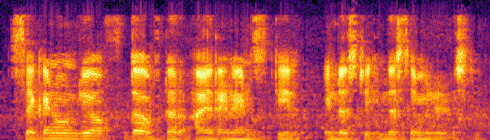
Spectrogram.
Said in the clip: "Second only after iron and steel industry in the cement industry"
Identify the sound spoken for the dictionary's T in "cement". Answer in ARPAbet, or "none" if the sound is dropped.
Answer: none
